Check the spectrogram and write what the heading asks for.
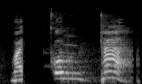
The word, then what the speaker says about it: वैकुण्ठ: ஒன்னு நல்லா புரிஞ்சுக்கணும். வைகு இல்ல வைகு, வைகுண்ட அப்படிதான் ப்ரொனவுன்ஸ் பண்ணணும்.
